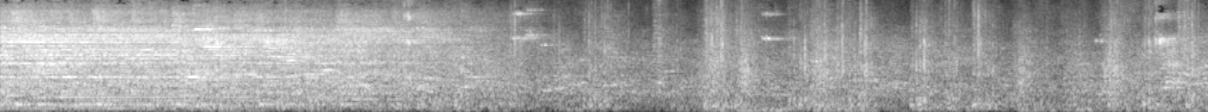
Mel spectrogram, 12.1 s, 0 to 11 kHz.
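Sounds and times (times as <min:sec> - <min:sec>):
crowd chatter: 0:00.0 - 0:12.0
basketballs bouncing on wooden floor: 0:05.6 - 0:12.0.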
